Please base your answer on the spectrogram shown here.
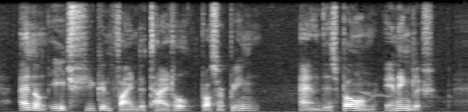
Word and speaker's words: Proserpine: Rossetti so apparently Proserpine has to rhyme with pine, which is why I think rossetti wanted to be pronounced that way.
